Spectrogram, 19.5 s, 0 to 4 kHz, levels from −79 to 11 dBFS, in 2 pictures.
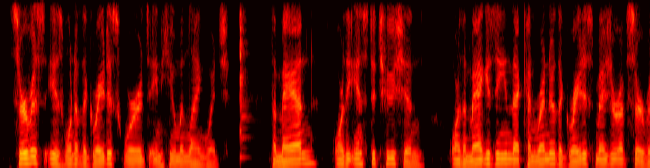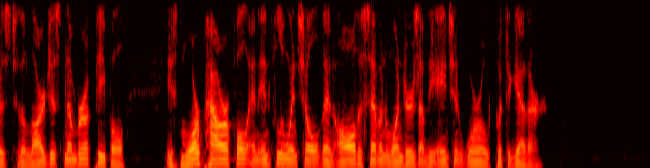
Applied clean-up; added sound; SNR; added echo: none; Snare drum; 14 dB; none.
